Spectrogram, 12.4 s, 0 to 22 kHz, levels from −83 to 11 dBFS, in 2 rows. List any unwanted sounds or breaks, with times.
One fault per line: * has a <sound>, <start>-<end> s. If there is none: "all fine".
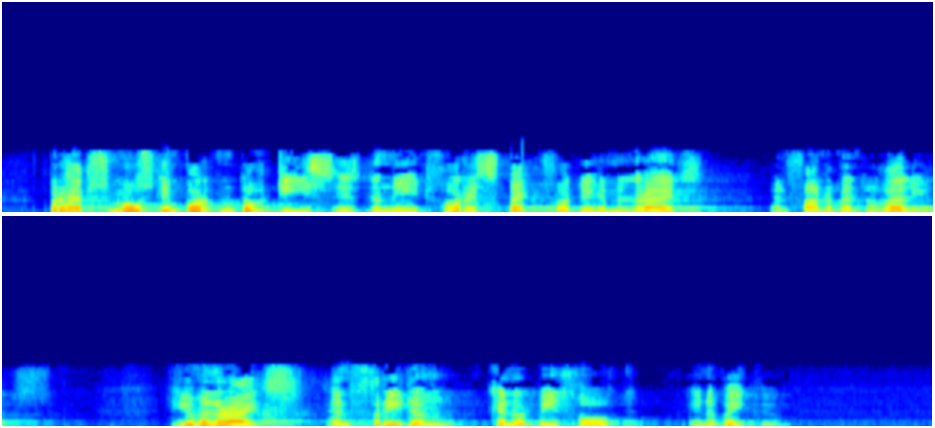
all fine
